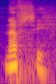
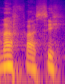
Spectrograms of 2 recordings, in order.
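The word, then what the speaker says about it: نَفَسِه: La yajidu riha nafsi nafsih. Eh yang benar ini riha nafasih. Tidaklah orang mendapatkan bau daripada nafasnya. Kalau sini kan nafsih ya. Saya membacanya nafasih.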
